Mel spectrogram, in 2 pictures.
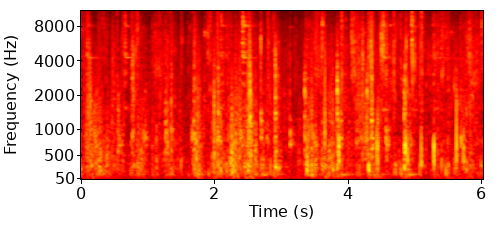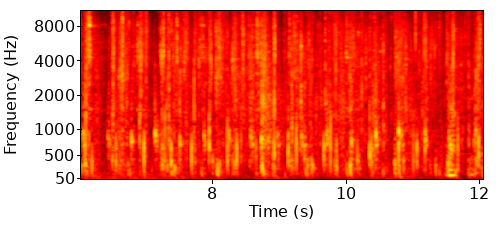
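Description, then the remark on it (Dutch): Rhythmic clip-clop of horse hooves, made as foley with coconut shells, trots steadily past, sharp hollow knocks repeating throughout with no voices. “Het is ongelooflijk, want ik heb echt het gevoel dat ik gewoon naar paarden zit te luisteren ja. en die voorbij komen.”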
